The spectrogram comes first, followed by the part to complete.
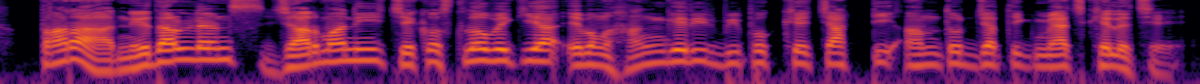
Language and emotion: Bengali, neutral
